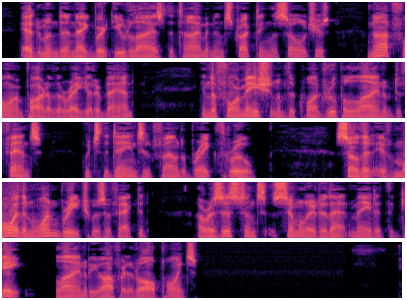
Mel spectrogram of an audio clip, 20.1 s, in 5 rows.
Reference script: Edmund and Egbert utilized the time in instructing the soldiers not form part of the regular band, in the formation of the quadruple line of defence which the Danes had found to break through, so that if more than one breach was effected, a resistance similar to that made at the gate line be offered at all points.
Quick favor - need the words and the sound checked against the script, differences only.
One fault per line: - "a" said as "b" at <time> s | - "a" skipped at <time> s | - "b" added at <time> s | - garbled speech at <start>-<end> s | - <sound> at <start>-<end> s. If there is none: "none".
none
